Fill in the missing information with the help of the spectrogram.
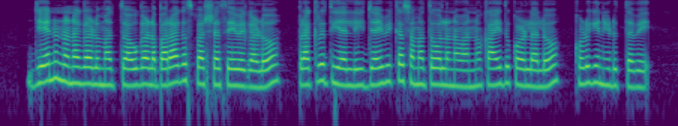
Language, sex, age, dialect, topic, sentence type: Kannada, female, 25-30, Coastal/Dakshin, agriculture, statement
